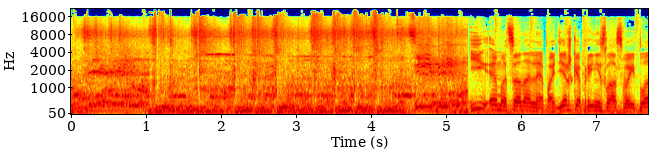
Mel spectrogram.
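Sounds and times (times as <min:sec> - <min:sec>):
thuds: 0:00.0 - 0:04.6
crowd of hockey fans cheering in an arena: 0:00.0 - 0:05.3
speech: 0:05.6 - 0:07.6.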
